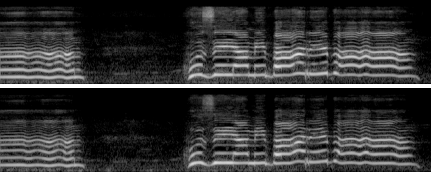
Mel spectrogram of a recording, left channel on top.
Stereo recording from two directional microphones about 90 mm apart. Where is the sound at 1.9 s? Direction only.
35° left (ahead or behind).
